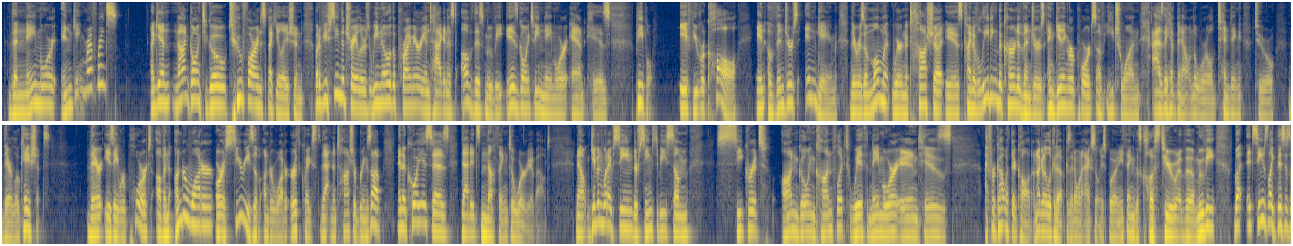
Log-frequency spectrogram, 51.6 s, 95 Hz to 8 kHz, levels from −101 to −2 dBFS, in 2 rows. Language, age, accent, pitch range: English, 30-49, American, 120-165 Hz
